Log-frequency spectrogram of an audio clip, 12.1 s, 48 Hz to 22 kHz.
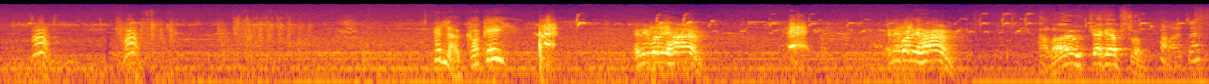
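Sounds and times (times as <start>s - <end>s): cockatoo call: 0.3s - 3.9s, 5.2s - 9.7s.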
